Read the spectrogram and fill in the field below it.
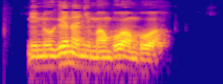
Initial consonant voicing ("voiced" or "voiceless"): voiced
